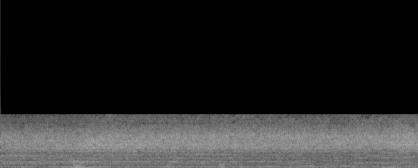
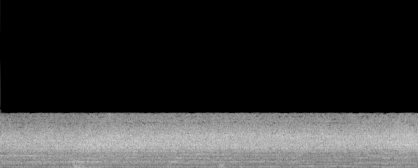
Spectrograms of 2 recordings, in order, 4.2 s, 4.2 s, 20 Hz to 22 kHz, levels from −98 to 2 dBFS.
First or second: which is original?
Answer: second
